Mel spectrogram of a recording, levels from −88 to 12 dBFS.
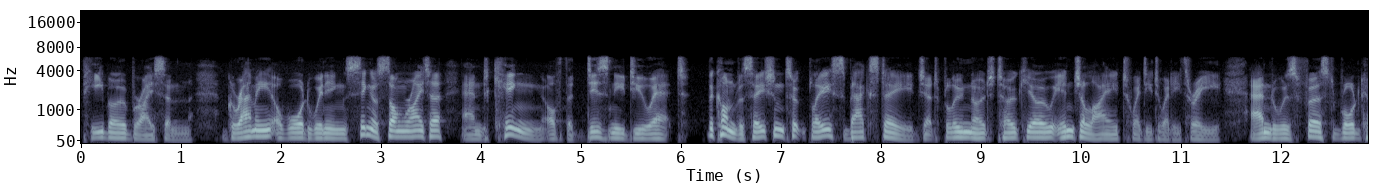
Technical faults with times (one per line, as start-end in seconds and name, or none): none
